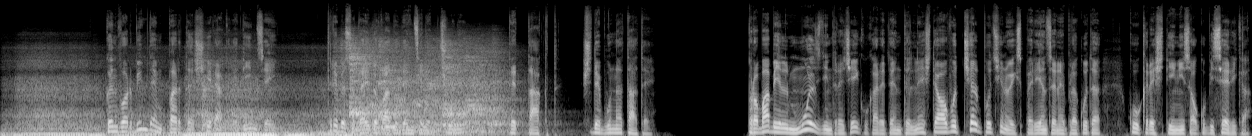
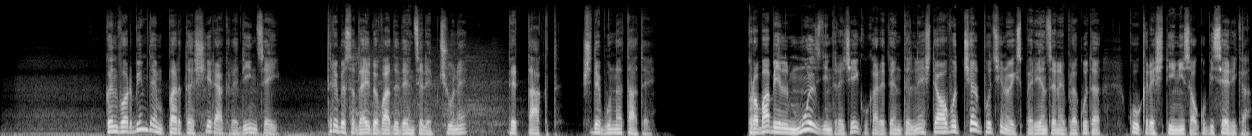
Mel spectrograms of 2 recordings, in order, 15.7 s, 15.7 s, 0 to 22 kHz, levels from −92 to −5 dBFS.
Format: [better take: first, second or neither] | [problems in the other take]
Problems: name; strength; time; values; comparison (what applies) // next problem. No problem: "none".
second | animal sounds; loud; until 6 s; 1 dB below the speech; faint in the second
